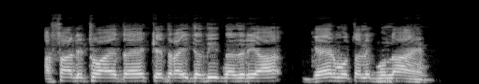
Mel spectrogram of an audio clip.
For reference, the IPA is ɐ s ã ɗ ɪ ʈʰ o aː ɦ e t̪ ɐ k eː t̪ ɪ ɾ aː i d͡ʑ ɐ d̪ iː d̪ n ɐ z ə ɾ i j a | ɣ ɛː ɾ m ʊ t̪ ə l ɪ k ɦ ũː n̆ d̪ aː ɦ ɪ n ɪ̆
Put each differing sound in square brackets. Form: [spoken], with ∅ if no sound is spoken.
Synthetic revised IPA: ɐ s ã ɗ ɪ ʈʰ o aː ɦ e t̪ ɐ k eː t̪ ɪ ɾ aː i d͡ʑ ɐ d̪ iː d̪ n ɐ z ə ɾ i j a | ɣ ɛː ɾ m ʊ t̪ ə l ɪ k ɦ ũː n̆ d̪ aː ɦ ɪ n ɪ̆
